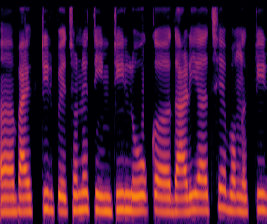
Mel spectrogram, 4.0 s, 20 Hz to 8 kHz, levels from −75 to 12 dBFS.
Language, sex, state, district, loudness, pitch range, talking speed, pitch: Bengali, female, West Bengal, Dakshin Dinajpur, -17 LUFS, 190-215 Hz, 180 wpm, 200 Hz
